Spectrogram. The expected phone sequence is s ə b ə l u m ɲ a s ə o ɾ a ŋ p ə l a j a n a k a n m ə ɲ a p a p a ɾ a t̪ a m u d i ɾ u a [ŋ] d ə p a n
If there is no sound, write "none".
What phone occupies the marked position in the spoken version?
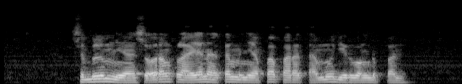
ŋ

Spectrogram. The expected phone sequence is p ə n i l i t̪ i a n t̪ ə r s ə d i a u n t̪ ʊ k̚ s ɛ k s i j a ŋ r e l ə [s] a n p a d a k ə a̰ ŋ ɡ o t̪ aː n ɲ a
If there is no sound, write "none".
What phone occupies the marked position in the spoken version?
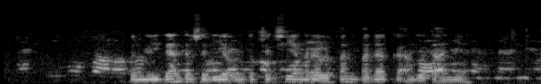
f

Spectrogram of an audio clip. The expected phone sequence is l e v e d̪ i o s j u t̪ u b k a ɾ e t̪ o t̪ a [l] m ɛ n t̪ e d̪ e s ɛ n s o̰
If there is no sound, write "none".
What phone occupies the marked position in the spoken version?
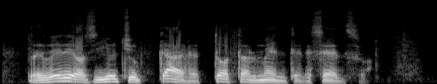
l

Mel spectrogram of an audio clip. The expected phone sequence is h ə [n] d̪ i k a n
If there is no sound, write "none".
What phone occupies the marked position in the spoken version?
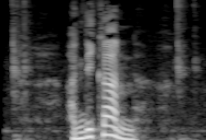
n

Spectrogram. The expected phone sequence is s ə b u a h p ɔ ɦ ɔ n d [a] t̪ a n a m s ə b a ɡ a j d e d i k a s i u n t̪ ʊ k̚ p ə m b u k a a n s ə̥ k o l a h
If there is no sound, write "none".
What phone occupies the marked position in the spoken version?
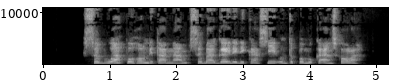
i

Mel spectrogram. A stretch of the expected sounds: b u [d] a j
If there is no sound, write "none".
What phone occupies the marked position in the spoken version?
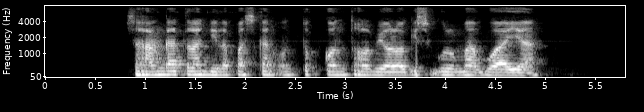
none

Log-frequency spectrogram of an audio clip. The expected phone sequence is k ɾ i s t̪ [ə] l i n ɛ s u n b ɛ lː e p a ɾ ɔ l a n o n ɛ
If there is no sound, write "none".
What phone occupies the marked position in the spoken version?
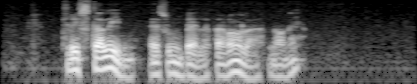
a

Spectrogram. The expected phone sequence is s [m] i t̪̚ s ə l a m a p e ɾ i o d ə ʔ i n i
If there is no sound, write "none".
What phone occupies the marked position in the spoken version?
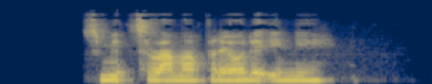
m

